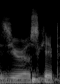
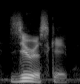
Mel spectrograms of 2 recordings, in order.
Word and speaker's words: xeriscape: yeah i don't know i always want to say zero escape anyway xeriscape okay so we're looking for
